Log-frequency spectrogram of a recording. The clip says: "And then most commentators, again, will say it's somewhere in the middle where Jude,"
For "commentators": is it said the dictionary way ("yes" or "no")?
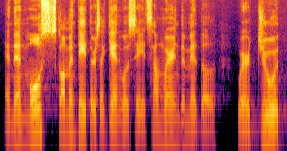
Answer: no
